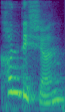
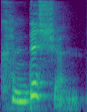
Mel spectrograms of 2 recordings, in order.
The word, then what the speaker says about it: condition: 그러니까 condition 이게 아니고 condition, condition 이렇게 강세까지 연습하셔야 되는 자주 나오는 단어입니다.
